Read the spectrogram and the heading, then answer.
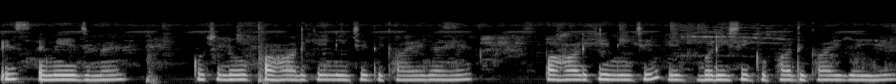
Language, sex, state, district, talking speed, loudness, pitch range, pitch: Hindi, female, Chhattisgarh, Bastar, 140 wpm, -22 LUFS, 215-225 Hz, 215 Hz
